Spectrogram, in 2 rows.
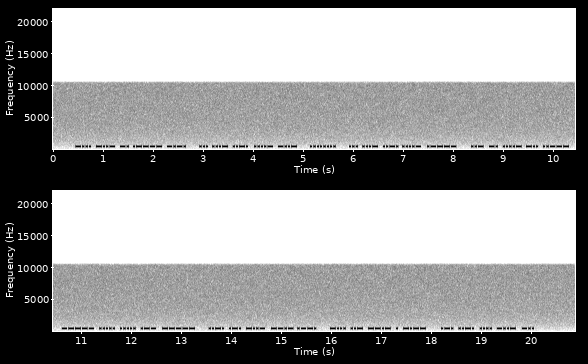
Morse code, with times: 0.5-2.6 BXN1C
2.9-4.9 SVF4X
5.1-5.6 <HH>
5.9-8.1 SVF41
8.4-10.3 UN4D2
10.6-13.3 055W0
13.6-15.7 FRXQP
16.0-17.9 BUQEY
18.2-20.1 RFHXD

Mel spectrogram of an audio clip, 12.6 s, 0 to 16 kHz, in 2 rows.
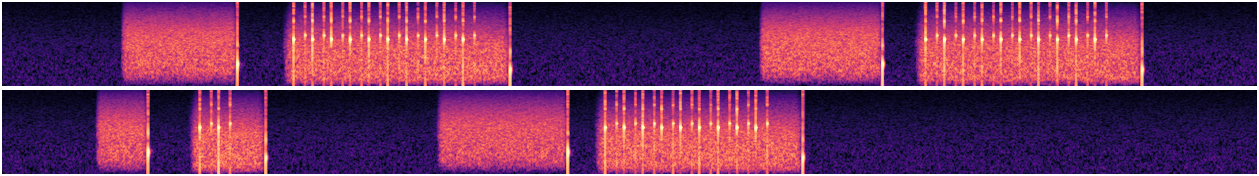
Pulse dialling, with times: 0.6-2.5 0
3.8-5.7 0
6.7-7.6 2
8.5-10.3 9

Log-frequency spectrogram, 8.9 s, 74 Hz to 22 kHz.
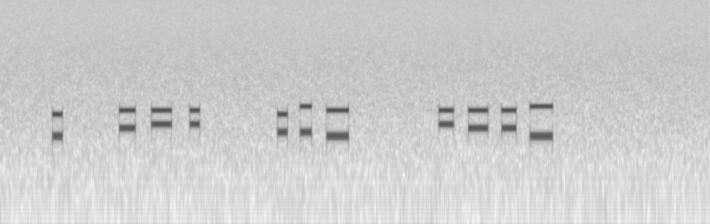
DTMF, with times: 0.7-0.8 1
1.5-2.5 800
3.5-4.4 462
5.5-6.9 0883

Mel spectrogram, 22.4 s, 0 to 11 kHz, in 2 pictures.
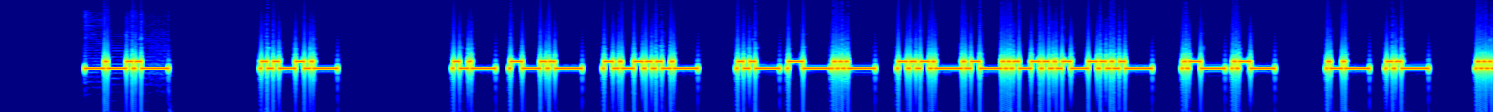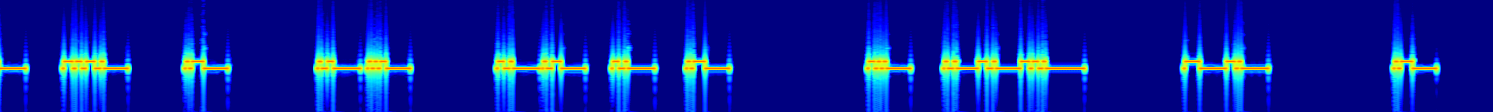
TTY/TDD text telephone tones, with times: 1.0-4.7 LINCOLN
5.0-6.4 CITY
6.9-7.7 HAS
7.9-8.1 A
8.4-11.3 WEEKLY
11.9-18.7 NEWSPAPER,
19.0-21.9 THE

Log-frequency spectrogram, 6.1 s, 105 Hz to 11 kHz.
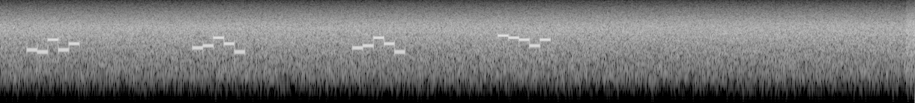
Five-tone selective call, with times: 0.2-0.5 21725
1.3-1.6 34851
2.4-2.7 34851
3.3-3.7 98747

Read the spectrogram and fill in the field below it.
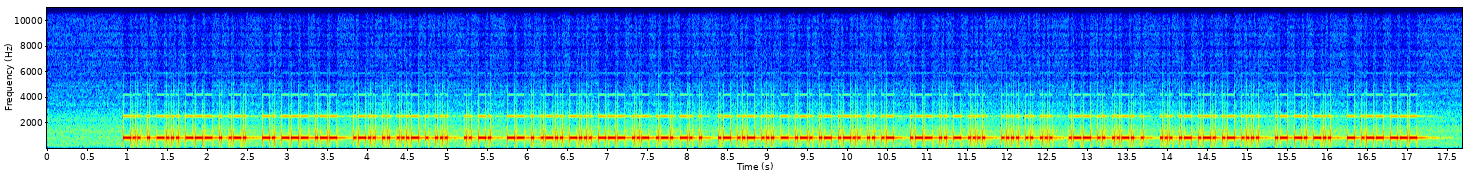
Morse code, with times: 0.9-2.5 DEBOER
2.7-3.6 NOW
3.8-5.0 LIVES
5.2-5.5 IN
5.7-8.2 MELBOURNE
8.4-10.6 AUSTRALIA
10.8-11.7 WITH
11.9-12.6 HIS
12.8-13.7 WIFE
13.9-15.1 SARAH
15.3-16.0 AND
16.2-17.1 TWO

